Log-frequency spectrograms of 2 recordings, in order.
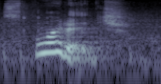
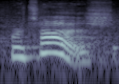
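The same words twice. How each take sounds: First: It is said with an American pronunciation. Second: It is said with a Canadian pronunciation.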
